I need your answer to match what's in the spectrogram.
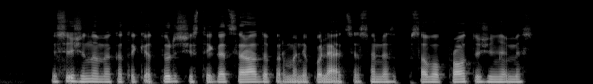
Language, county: Lithuanian, Vilnius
